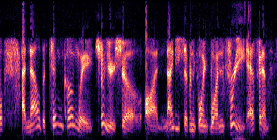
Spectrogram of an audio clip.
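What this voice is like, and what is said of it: Radio announcer voice. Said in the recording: “I have a good voice. I can do voiceovers for you... with the announcer... I got a very good voice”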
